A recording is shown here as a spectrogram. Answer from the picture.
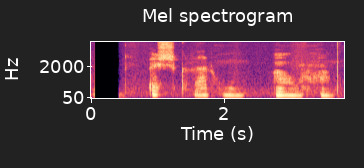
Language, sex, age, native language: Icelandic, female, 9, Icelandic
